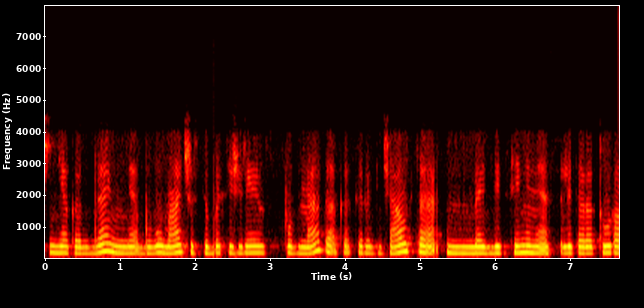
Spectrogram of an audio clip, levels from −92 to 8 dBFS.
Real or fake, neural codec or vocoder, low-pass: real; none; 7.2 kHz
